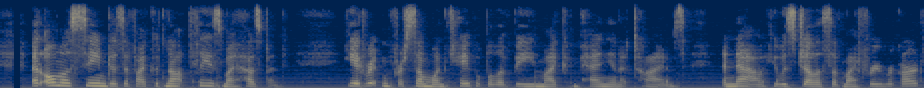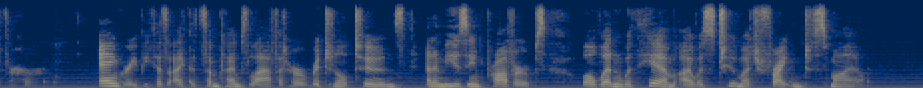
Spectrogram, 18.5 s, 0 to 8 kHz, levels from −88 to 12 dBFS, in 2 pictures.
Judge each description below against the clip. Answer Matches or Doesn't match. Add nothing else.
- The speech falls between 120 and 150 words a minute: Doesn't match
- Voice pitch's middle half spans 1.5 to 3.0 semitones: Matches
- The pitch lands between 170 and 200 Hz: Matches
